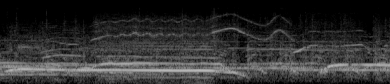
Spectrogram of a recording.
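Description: A crowd whistles loudly.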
